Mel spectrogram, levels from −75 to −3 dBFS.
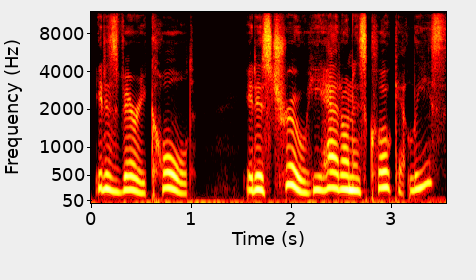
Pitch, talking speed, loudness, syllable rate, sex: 240 Hz, 235 wpm, -15 LUFS, 5.0 syllables/s, female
